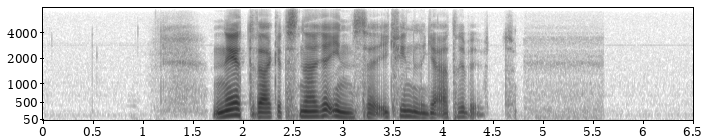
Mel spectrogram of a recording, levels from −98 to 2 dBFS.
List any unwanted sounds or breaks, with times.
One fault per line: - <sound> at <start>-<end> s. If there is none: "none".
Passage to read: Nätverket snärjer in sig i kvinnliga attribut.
none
